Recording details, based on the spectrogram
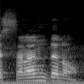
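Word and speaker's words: सनन्तनो: और वह जो पाली भाषा में इसको प्रोनाउंस करते हैं वह है सनंतनों।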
